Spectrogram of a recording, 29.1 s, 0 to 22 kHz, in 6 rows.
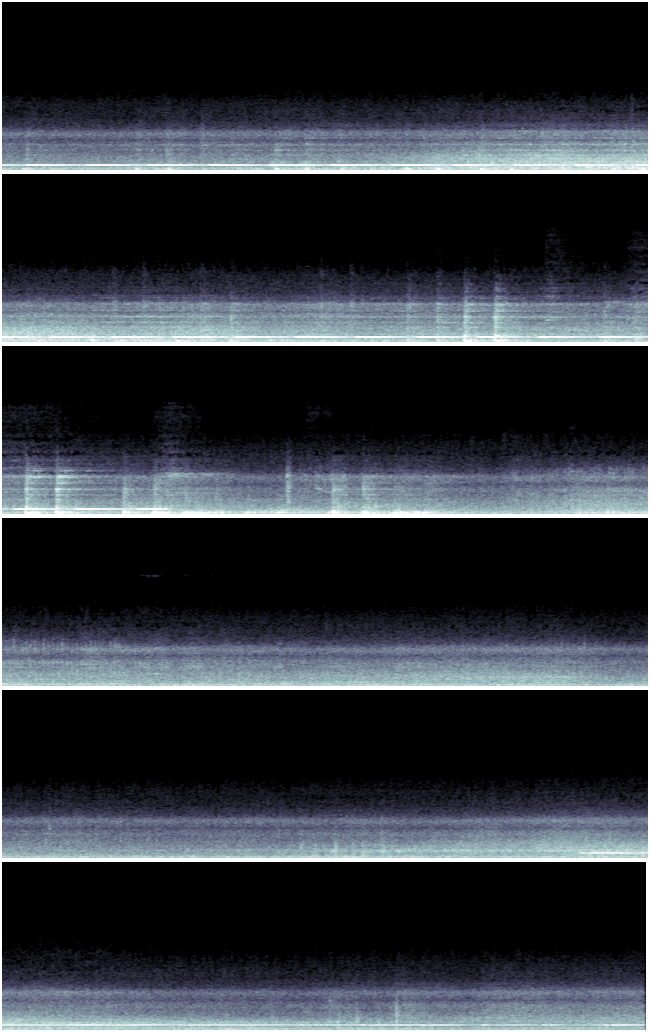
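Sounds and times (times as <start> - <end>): level crossing alarm dinging: 0.0 - 11.4, 23.7 - 29.0
diesel train passing: 0.0 - 29.0
wheels clacking over rail joints: 1.0 - 13.1.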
